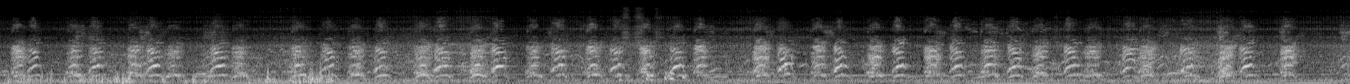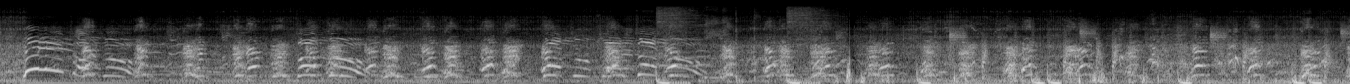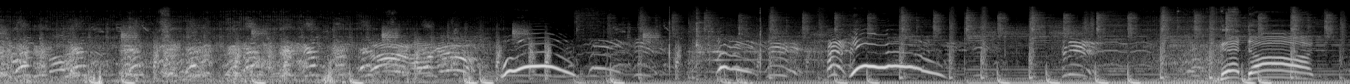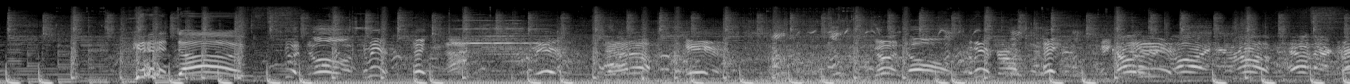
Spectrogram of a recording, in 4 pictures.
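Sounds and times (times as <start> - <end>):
dogs barking rapidly: 0.0 - 54.0.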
